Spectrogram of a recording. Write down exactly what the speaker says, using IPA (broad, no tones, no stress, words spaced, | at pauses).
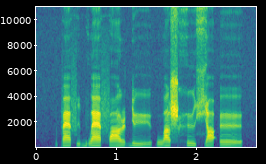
pæfibwæ fɑɭ ɗy | wɑʂhʉ çɑʔø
